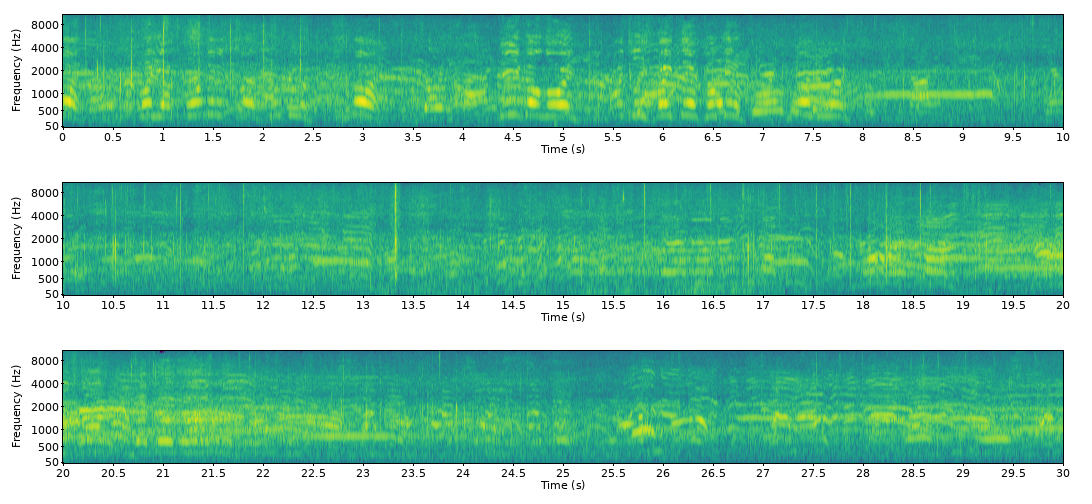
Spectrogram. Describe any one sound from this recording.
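Spectators shout and cheer encouragement outdoors.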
